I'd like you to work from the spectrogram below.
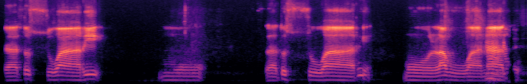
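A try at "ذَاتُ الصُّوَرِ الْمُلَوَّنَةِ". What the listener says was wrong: Ada alif lamnya juga setelah kata setelah aswar. Mulawwanati. Dia sifat untuk suwar. Jadi al-majallatu datus suwari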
